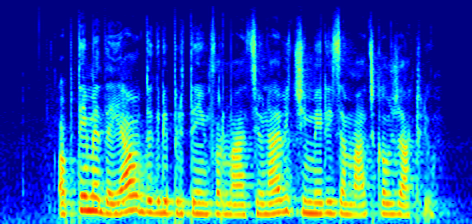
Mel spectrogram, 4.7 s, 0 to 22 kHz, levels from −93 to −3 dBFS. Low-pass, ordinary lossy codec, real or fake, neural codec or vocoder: 19.8 kHz; none; real; none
